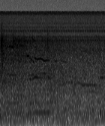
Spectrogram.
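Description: Near silence: room tone, with a few faint, thin wavering high tones.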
